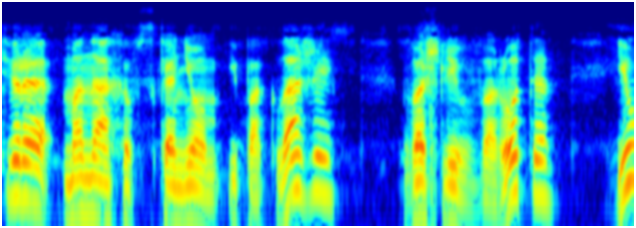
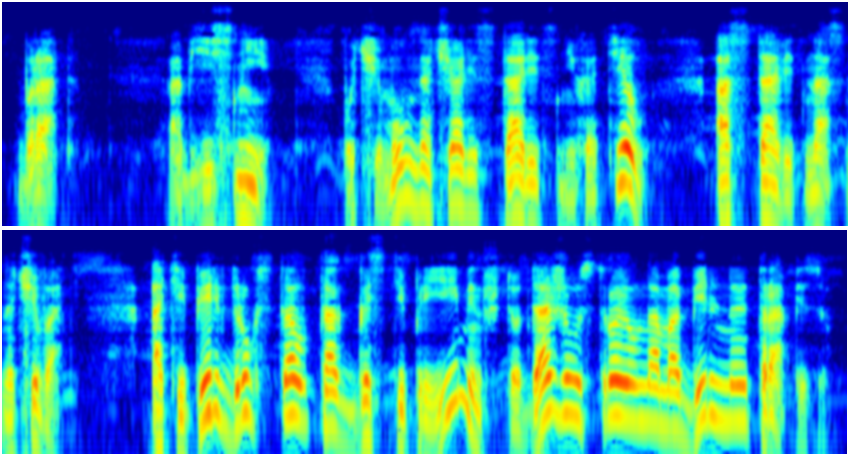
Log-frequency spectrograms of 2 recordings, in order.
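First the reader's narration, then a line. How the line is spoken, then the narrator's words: Quiet question. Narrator (Russian): тихо спросил его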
